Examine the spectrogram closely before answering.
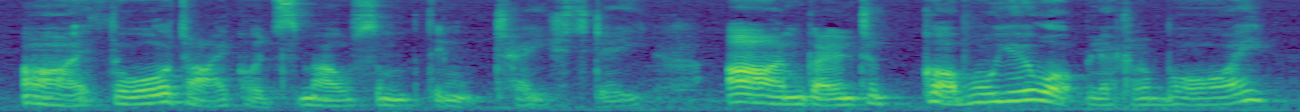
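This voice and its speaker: A woman's put-on character voice, fairly low in pitch, at a fairly slow pace. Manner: greedy, menacing.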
